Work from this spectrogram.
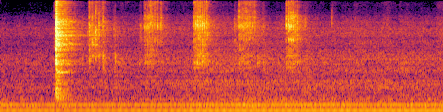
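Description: A wrench breaks loose a brake caliper bolt on a squarebody Chevy with one sharp crack, followed by a few quieter ratcheting clicks over a steady low hum.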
